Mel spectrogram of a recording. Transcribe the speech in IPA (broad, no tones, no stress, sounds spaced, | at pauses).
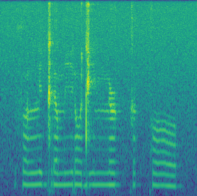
θ o lː i ɡ r ə m iː ɾ o d iː nː ə˞ kː ə kː oː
